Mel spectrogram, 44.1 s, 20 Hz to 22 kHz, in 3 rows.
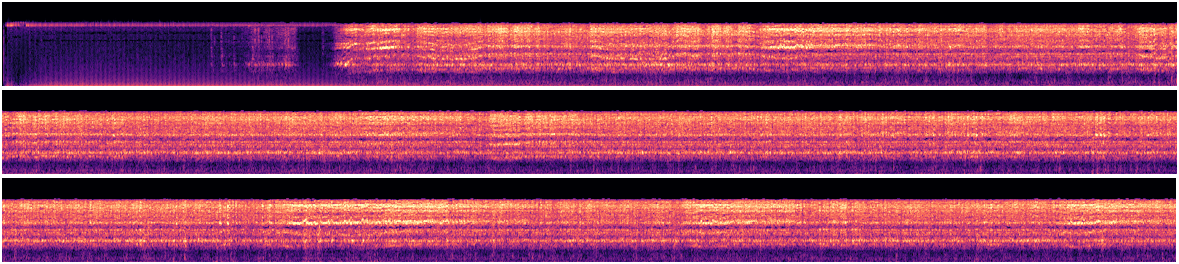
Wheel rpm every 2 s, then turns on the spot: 0, 20, 150, 220, 220, 230, 230, 230, 230, 230, 230, 230, 230, 240, 240, 240, 220, 230, 230, 230, 230, 230.
none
